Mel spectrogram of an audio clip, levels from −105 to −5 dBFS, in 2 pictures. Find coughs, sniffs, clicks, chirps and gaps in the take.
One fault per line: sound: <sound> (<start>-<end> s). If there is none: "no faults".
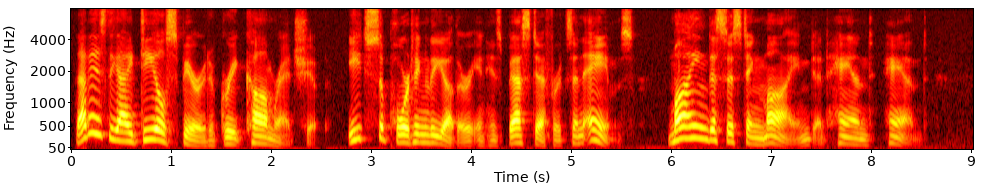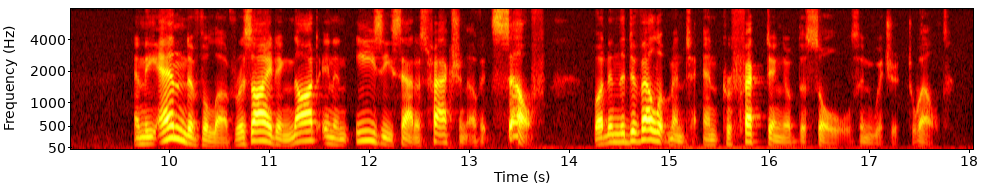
no faults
